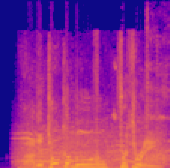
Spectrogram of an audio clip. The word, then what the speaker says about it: Antetokounmpo: And here's how he pronounced Antetokounmpo. – Antetokounmpo for three. – Antetokounmpo for three. He nailed for three. He nailed that.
